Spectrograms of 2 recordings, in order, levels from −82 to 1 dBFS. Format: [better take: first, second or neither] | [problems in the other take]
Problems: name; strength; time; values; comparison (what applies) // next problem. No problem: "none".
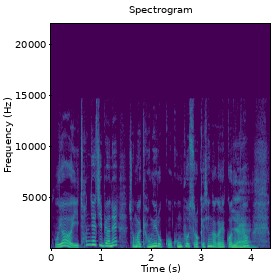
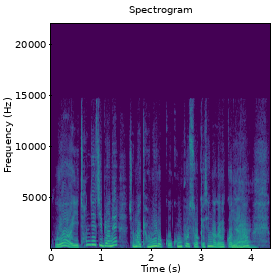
first | distortion; slight; 16% of the sound clipped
